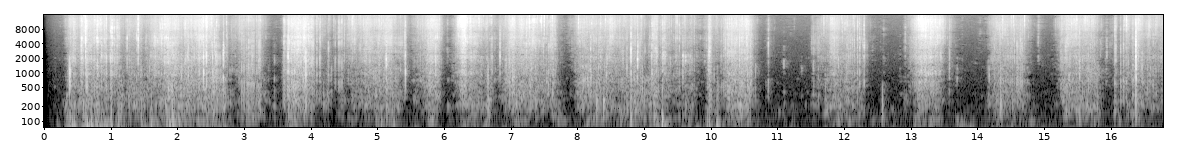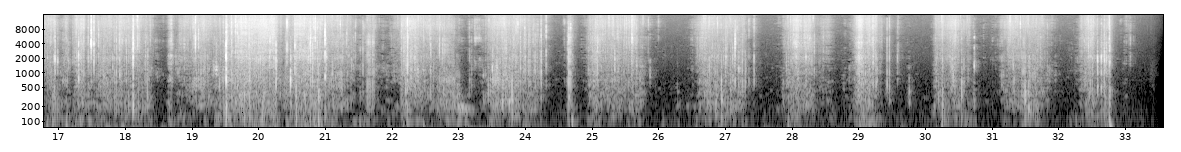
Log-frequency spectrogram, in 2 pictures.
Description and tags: gear-friction
This is a bunch of sounds from bending and moving soft equipment. It was used to create audio for the movement of some geared-up police operators in a game.
tactical, police, equipment, motion, gear, friction, operator, shafing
